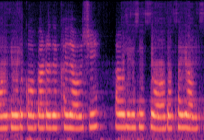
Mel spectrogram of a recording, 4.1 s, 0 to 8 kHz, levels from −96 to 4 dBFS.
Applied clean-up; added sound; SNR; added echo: neural separator model SepFormer DNS4.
